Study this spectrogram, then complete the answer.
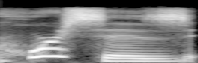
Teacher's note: for horses, it's a whole extra syllable, uz.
